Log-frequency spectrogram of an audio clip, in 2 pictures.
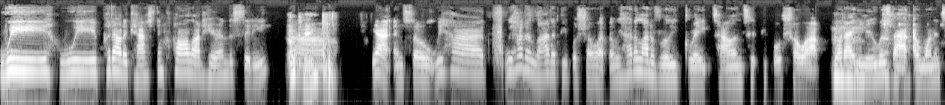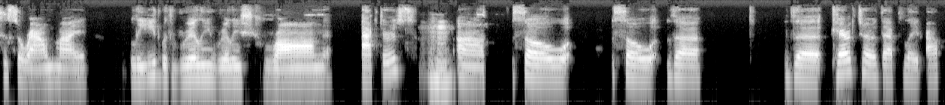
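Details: Stuttering in an adult woman writer who says she has a stutter that listeners may hear.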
